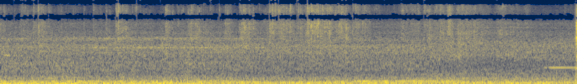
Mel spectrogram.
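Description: Toronto Rocket subway train heard from inside the car as it brakes into a station: a steady low rumble from the wheels and running gear that eases slightly as the train slows to a stop.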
